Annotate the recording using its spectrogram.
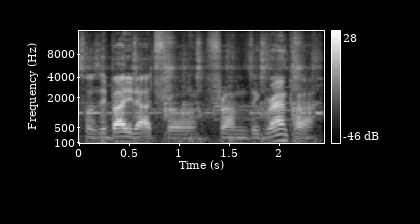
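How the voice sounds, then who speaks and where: A man in his forties from Belgium with a Belgian French accent, a podcast guest talking in halting, repetitive casual speech and laughing often. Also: on the low side, level tone, gravelly, over music. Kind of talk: casual interview chat.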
